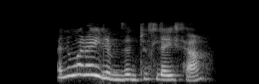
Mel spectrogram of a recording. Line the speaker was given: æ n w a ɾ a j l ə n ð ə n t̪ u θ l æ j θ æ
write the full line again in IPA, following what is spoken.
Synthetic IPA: æ n w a ɾ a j l ə m ð ə n t̪ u θ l æ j θ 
